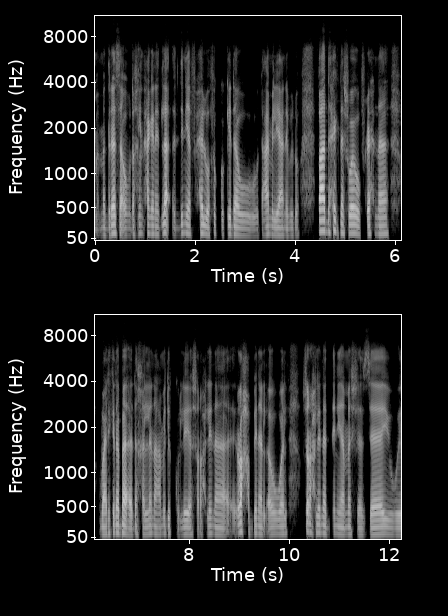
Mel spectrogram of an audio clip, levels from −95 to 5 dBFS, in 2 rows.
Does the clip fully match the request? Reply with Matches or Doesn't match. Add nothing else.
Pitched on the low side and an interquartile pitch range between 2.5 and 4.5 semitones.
Matches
